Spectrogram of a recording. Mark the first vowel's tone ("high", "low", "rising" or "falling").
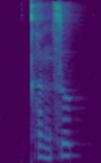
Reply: low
